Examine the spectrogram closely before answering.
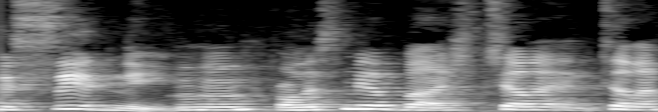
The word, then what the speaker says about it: Sydney: Did I say it right? Sydney? Yes, because people are even messing up this woman's name because he's so busy disrespecting her, calling her Cindy, that people are confused that her name is Sydney.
